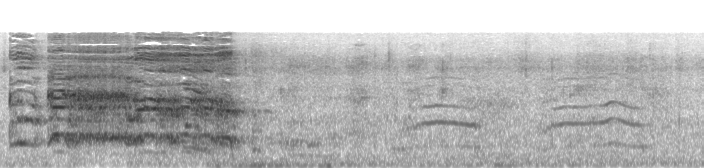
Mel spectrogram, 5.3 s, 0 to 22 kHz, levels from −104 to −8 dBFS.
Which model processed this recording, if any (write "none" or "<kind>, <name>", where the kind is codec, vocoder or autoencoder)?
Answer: none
